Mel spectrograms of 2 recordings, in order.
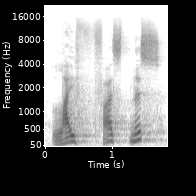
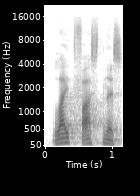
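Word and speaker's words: lightfastness: have a uh uh life fastness that's how you say it properly light fastness yes light fastness and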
